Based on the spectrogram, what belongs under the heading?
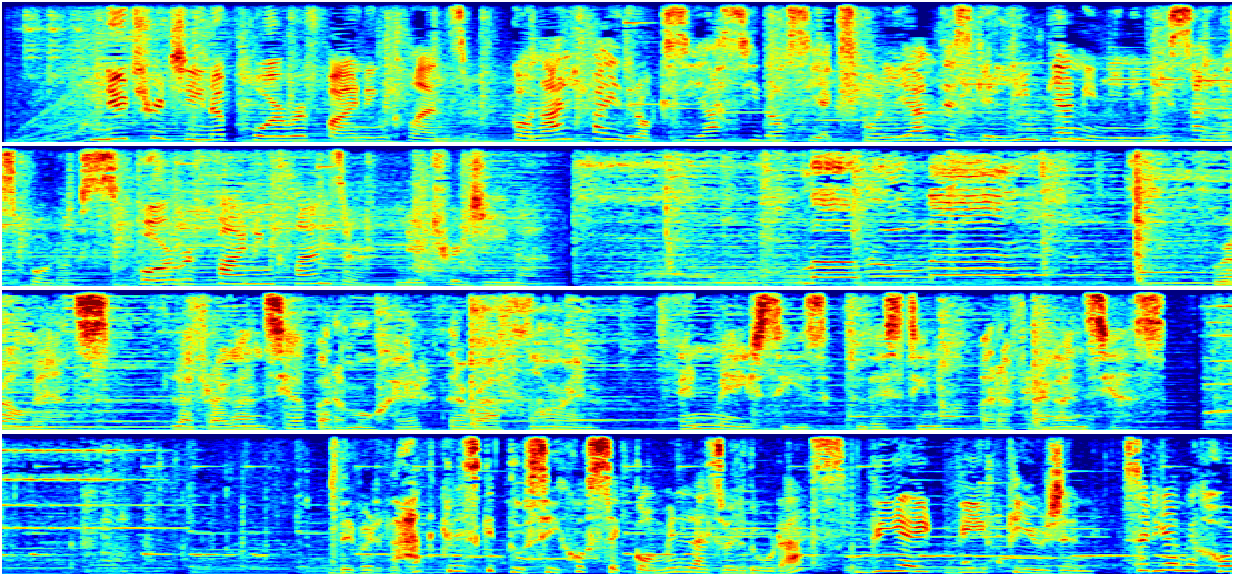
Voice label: Spanish Commercial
